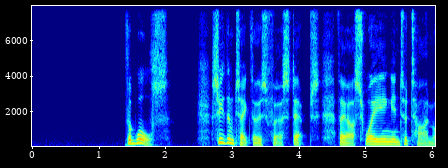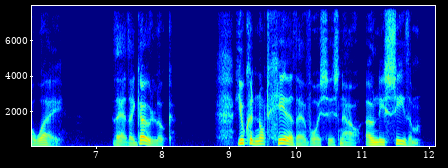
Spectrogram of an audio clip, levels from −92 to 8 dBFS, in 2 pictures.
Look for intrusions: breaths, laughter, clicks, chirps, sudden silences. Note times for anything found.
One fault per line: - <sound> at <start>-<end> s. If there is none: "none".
none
